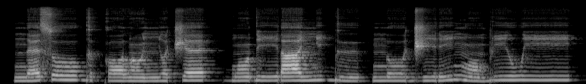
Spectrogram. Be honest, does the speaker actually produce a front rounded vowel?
no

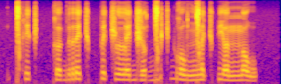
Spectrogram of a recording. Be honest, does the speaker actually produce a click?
yes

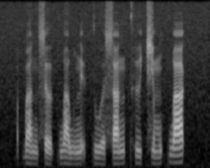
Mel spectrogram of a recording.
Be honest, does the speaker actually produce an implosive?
yes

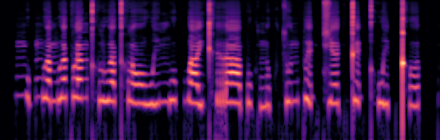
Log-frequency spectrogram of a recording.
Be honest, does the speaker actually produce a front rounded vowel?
no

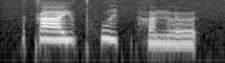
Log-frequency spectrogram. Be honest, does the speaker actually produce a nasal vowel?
no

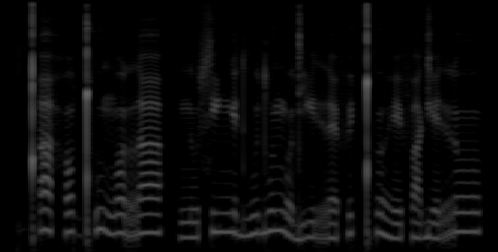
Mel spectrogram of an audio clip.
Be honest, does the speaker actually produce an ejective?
yes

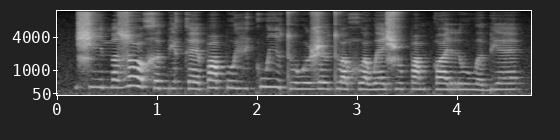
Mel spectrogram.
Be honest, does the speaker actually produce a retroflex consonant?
yes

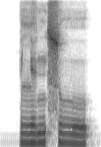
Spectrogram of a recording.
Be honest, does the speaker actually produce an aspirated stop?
no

